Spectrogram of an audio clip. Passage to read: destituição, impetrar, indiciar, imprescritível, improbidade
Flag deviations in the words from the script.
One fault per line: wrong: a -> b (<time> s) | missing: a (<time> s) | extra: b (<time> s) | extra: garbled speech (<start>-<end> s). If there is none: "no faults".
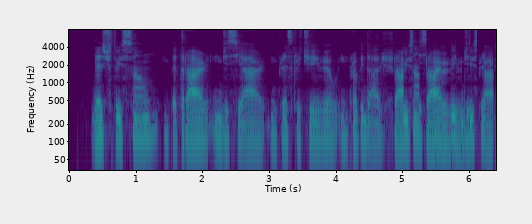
extra: garbled speech (4.9-6.4 s)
